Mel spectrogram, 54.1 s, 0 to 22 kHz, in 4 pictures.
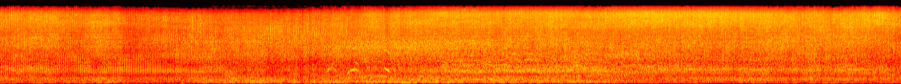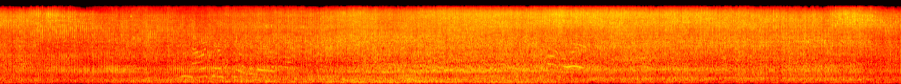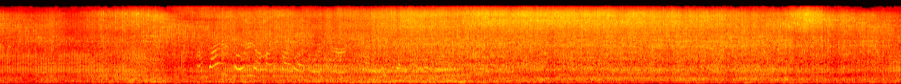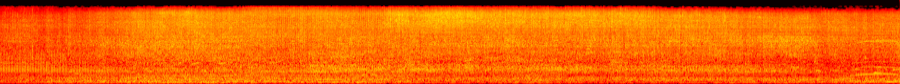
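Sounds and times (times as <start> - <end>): drone of small race car engines: 0.0 - 54.0
race cars passing: 0.0 - 54.0.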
